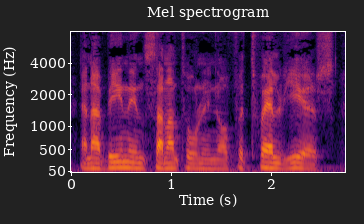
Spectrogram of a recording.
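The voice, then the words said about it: Swedish accent in English. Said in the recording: “you have a different type of accent ... people will hear that I'm not from United States ... I come from Sweden ... I speak very good Swenglish”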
